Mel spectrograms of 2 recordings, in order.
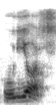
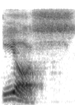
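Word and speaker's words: υιός: Nah, kalau kita dibacakan Uios gitu ya, tapi bacanya Ios gitu ya.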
